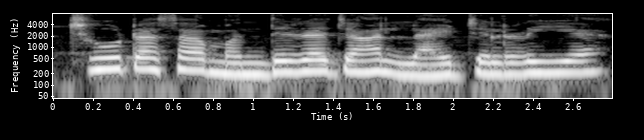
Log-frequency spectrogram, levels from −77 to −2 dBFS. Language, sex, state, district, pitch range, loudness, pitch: Hindi, female, Bihar, West Champaran, 200-235 Hz, -12 LUFS, 220 Hz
